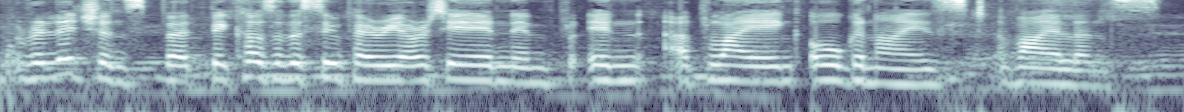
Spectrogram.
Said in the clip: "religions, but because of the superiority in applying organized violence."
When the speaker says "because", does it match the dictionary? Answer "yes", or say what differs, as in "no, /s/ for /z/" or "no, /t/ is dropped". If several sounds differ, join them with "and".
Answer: yes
